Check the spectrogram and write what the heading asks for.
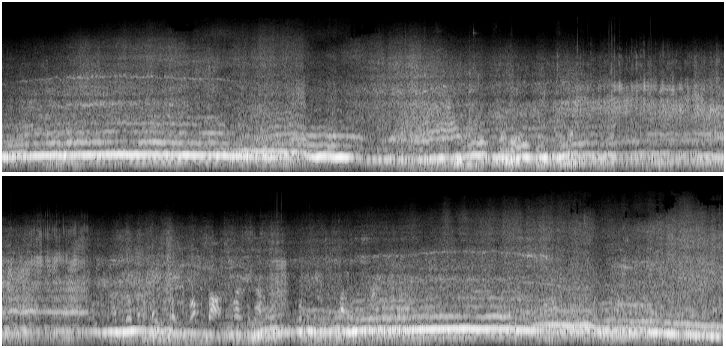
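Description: Autograss race car engines revving hard as several cars lap a dirt oval, the pitch climbing and dropping again and again with gear changes and corners, more than one car heard at once.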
